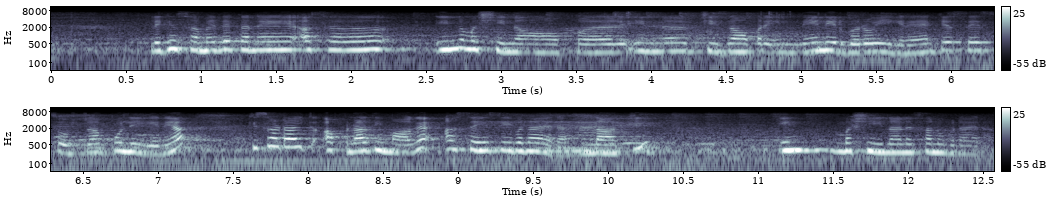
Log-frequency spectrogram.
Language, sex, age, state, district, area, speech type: Dogri, female, 30-45, Jammu and Kashmir, Jammu, urban, spontaneous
